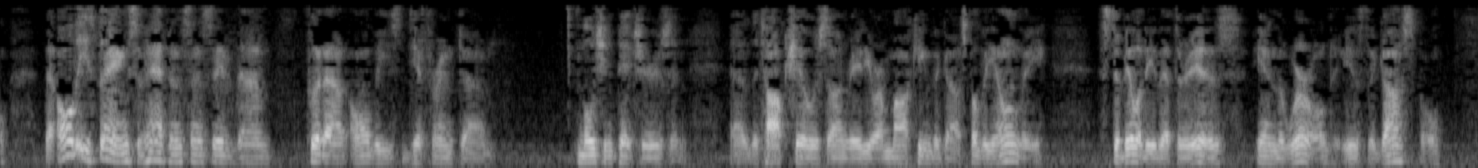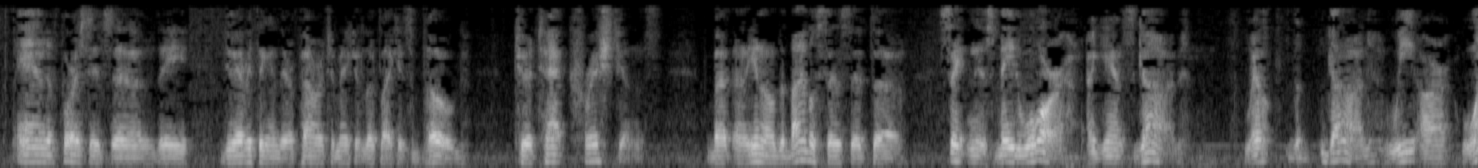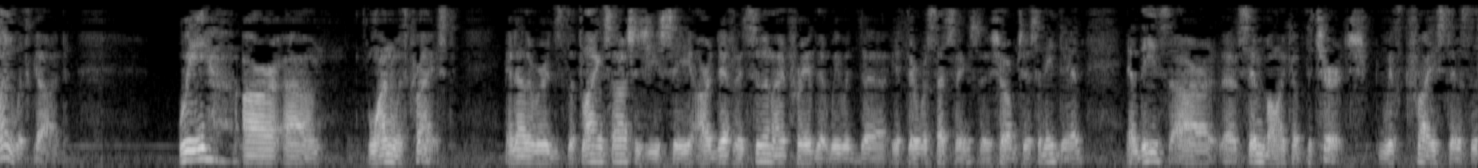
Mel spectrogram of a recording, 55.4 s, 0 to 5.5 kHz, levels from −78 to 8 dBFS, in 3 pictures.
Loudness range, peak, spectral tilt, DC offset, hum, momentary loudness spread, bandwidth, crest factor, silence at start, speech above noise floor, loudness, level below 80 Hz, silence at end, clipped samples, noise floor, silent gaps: 5 LU; 0 dBFS; -8.5 dB/octave; under 0.1%; none; 13 LU; 5 kHz; 20 dB; 0 s; 33 dB; -20 LUFS; -52 dBFS; 0 s; under 0.1%; -52 dBFS; none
